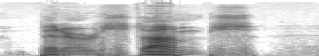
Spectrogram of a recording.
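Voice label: "Binner Stamps", English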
